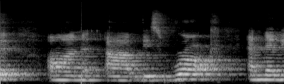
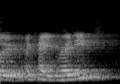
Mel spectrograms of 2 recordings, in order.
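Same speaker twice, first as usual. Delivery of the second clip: usual speaking voice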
